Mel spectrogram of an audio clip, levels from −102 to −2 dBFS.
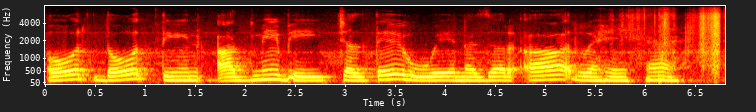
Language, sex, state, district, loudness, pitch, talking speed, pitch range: Hindi, male, Punjab, Fazilka, -19 LUFS, 150 Hz, 95 wpm, 140-160 Hz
